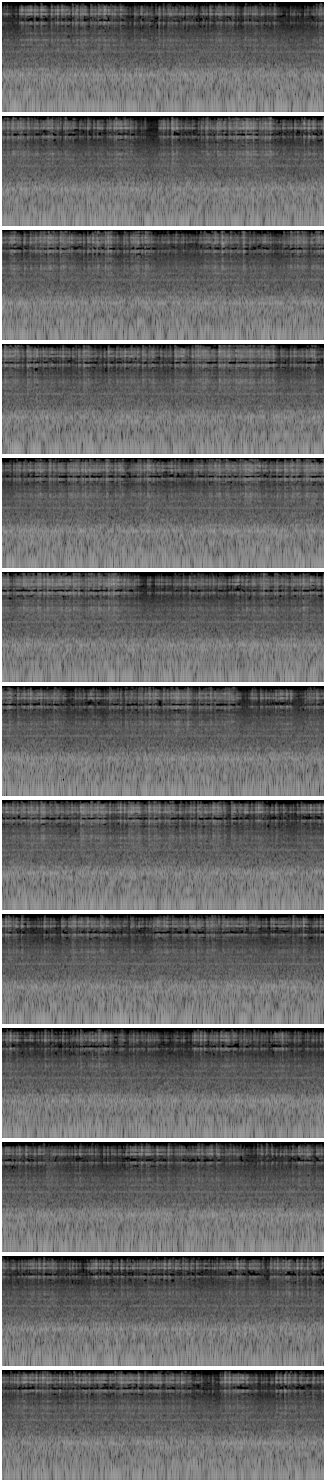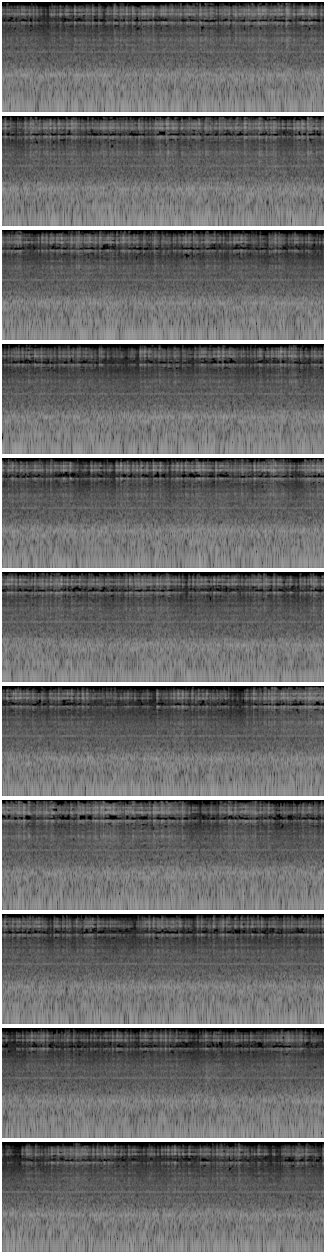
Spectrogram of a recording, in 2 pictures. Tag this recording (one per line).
clanking
metal
metallic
